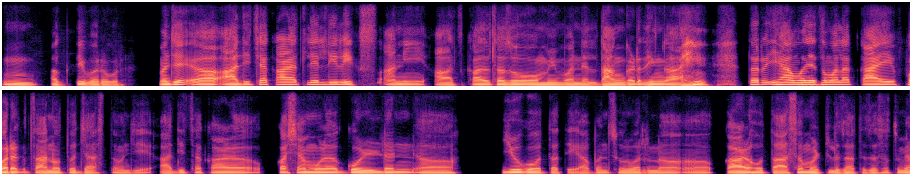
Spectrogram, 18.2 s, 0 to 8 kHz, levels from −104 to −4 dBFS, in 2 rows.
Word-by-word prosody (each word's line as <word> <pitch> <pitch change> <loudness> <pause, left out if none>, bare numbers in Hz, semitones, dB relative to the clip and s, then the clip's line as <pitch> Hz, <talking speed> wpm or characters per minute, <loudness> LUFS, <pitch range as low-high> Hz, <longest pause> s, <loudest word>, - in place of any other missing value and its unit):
हं, 125 -4 0 0.2
अगदी 120 +2 -2
बरोबर. 115 -1 -1 0.4
म्हणजे 145 +3 +4
अ, 160 - -1
आधीच्या 140 +3 +2
काळातले 160 +1 +1
लिरिक्स 155 -4 -1
आणि 130 +1 -2 0.2
आजकालचा 130 +3 0
जो 130 0 +4
मी 120 0 +3
म्हणेल 120 0 0
धांगडधिंगा 130 +2 +2
आहे, 125 +3 +4 0.5
तर 165 +1 +2
ह्यामध्ये 170 -1 +5
तुम्हाला 165 0 +2
काय 145 +2 +2
फरक 130 0 +2
जाणवतो 125 +1 0
जास्त? 115 +2 -6
म्हणजे 120 +1 -7 0.2
आधीचा 125 +4 -6
काळ 125 0 -1 0.5
कशामुळं 135 0 +1
गोल्डन 130 +1 +2
अ, 120 -2 -2 0.6
युग 135 0 +4
होतं 125 -3 0
ते - - -6
आपण 120 +2 -5
सुवर्ण 120 0 -3
अ, 120 0 -5 0.2
काळ 120 0 +3
होता 120 -2 -1
असं 120 +3 -1
म्हटलं 120 0 0
जातं, 115 0 -4
जसं 120 +2 -5
तुम्ही 120 -1 0
125 Hz, 135 wpm, -21 LUFS, 120-135 Hz, 0.6 s, ह्यामध्ये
